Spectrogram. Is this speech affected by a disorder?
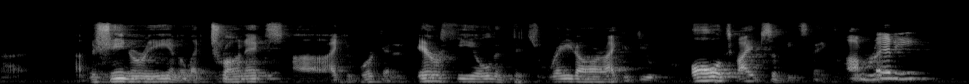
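Yes: cleft palate; 7 years of speech therapy, oral appliance once worn to help speak properly.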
